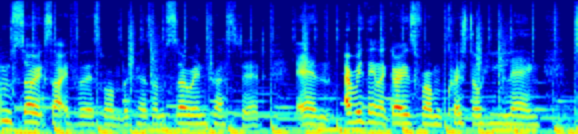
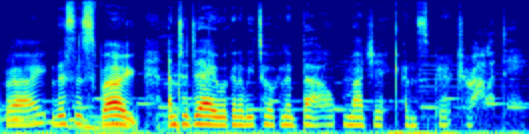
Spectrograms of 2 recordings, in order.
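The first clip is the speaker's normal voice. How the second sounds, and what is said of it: Whispering. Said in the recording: “how I'm whispering”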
